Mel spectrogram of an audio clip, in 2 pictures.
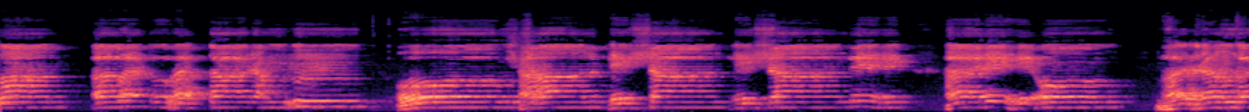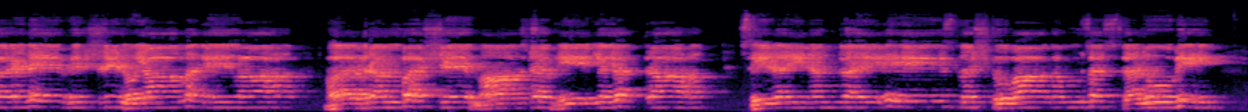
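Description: Student reciting Sanskrit Vedic mantras in a chanting voice, in phrases of several seconds separated by brief pauses for breath.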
